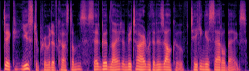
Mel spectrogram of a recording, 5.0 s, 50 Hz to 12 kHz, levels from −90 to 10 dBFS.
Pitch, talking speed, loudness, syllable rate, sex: 125 Hz, 205 wpm, -18 LUFS, 5.9 syllables/s, male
